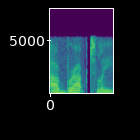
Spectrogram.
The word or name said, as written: abruptly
